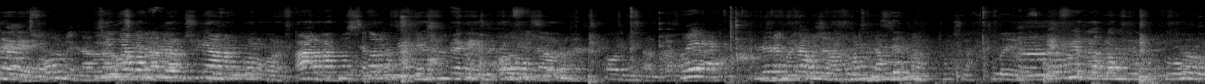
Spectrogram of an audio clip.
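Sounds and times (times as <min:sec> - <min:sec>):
people talking: 0:00.0 - 0:12.0
dishes and cutlery clinking: 0:03.6 - 0:12.0.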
